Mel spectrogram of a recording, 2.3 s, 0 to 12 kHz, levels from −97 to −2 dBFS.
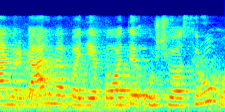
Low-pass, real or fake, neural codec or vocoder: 7.2 kHz; real; none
